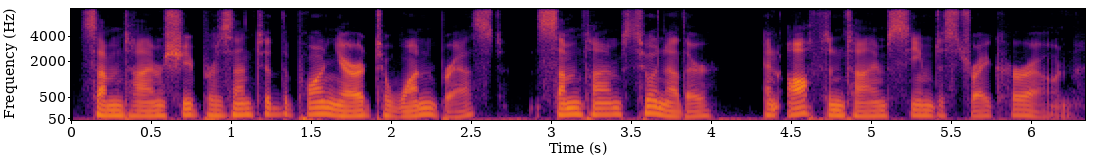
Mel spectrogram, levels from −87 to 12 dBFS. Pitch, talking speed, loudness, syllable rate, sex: 105 Hz, 170 wpm, -23 LUFS, 6.0 syllables/s, male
